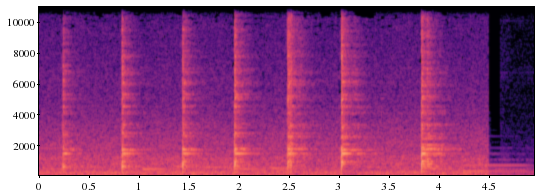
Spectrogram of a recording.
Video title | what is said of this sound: మల్లారపు ఉండలు(బూందీ ఉండలు,కరకజ్జం)ఇలా చేసి చూడండి కరకార్లాడుతూ బాగా వస్తాయి-Boondi Laddu In Telugu | ఇది బాగా గట్టిపడి ఉండలా అయినట్టు అవుతుందండి కొడితే టంగుమని సౌండ్ వస్తుంది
